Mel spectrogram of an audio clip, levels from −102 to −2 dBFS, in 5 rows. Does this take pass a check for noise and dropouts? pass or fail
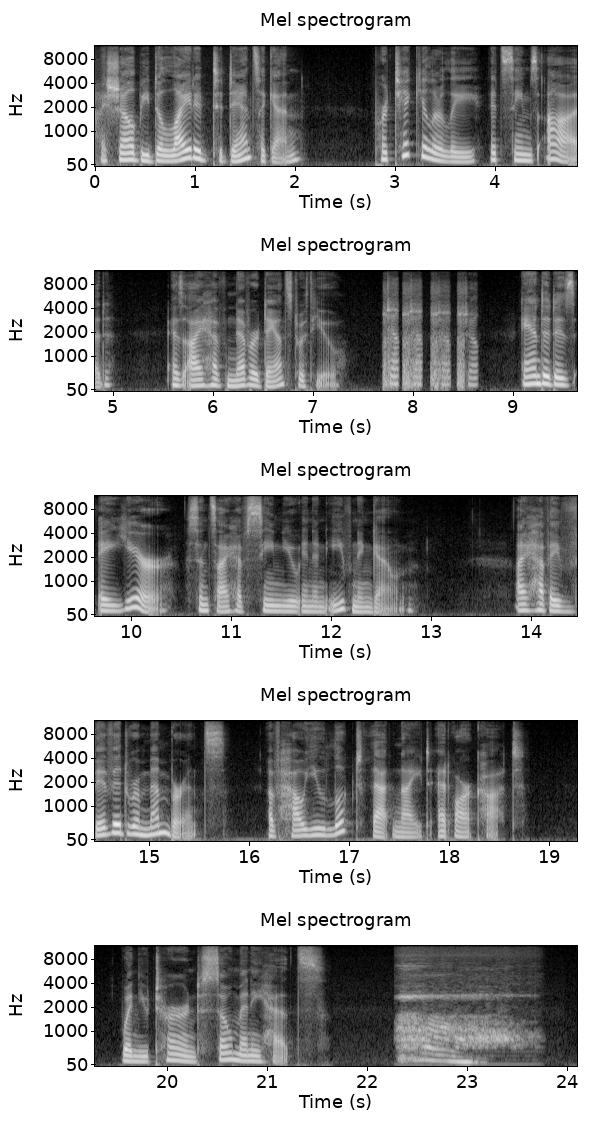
fail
